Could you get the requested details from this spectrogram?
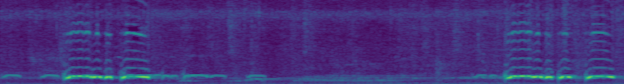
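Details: Local zebra dove song meant to set other doves singing, two loud clusters of quick chattering coos at the start and end, a quieter interlude of gentle overlapping cooing between them.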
